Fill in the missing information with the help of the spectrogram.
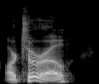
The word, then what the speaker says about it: Arturo: So my legal first name and all the Hispanics that are hearing this, you could be like, no, Holmes, that's not how you say it. It's Arturo.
